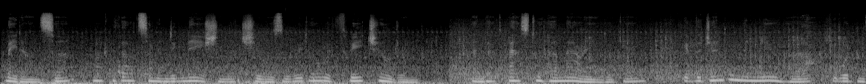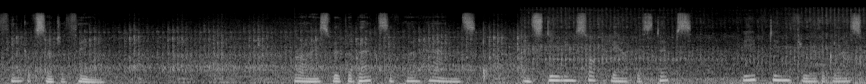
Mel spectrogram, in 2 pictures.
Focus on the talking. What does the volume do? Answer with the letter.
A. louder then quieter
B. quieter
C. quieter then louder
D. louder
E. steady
E.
